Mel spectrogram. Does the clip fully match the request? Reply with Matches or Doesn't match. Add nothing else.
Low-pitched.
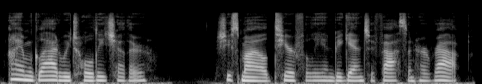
Doesn't match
